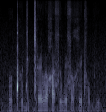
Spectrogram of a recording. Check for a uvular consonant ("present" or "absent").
present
